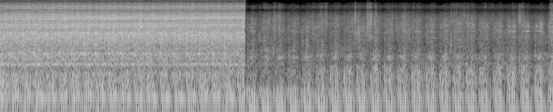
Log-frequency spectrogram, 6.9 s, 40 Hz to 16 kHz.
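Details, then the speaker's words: 1968 Pontiac Grand Prix big-block V8, first start after 15–20 years sitting: loud rough run settling into an uneven lumpy idle, stumbling about three times a second; misfire from crossed plug wires. "we need to check that timing that thing's running"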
